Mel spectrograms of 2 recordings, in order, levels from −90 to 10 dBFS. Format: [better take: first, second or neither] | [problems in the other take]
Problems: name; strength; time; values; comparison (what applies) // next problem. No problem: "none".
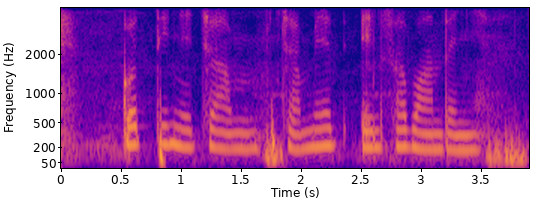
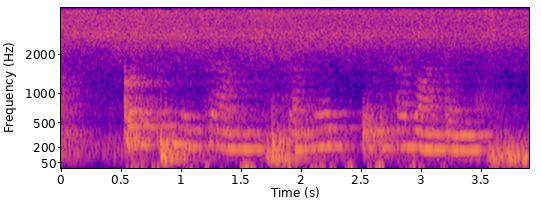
first | background sound (Hiss); 9 dB below the speech // room echo; dies away in 0.8 s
